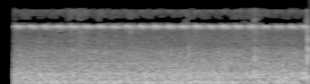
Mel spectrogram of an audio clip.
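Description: Steady mechanical hum and hiss with a thin, faintly pulsing high whine, unchanging throughout.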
